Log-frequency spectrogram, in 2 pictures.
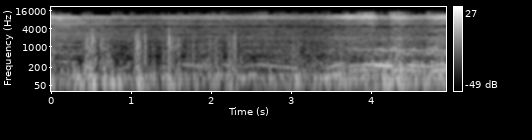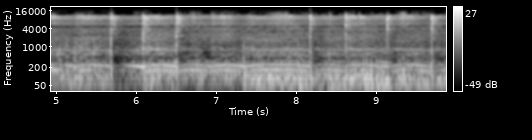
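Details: Bajaj Pulsar 150cc single-cylinder engine: uneven note broken by sharp irregular pops and stumbles roughly every quarter second; engine misfire.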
